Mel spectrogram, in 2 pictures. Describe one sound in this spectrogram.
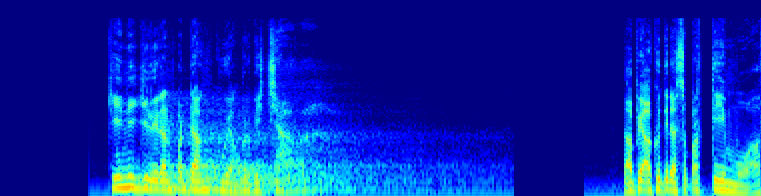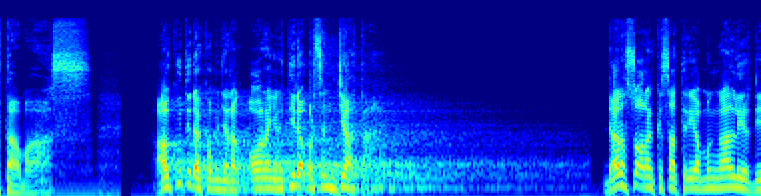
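A young man speaks forcefully and angrily, with a ringing echo.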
